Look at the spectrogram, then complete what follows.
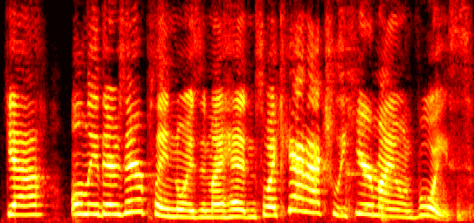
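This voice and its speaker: Woman plays bossy little storybook girl: high, bright, eager, emphatic and chatty. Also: animated, normal speed. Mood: insistent.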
